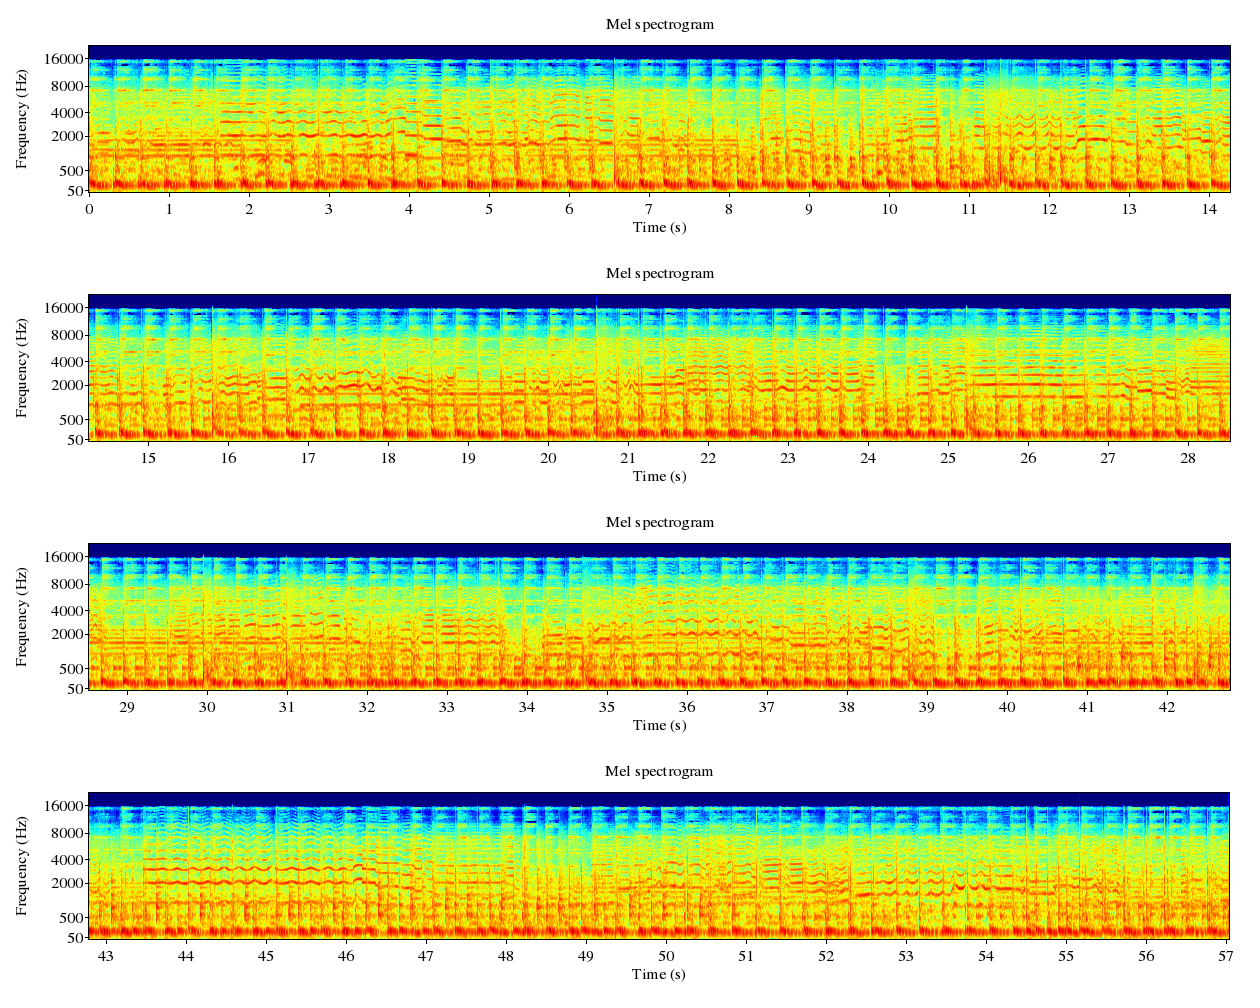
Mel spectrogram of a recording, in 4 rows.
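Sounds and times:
fast drumming on barrel drums: 0.0s - 57.0s
shrill reed pipe melody: 0.0s - 57.0s.

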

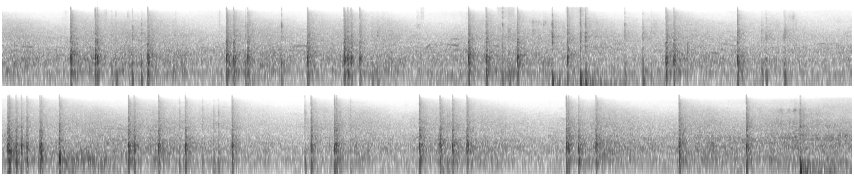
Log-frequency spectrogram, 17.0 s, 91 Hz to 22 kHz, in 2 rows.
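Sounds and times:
fireworks bangs and pops: 0.0s - 17.0s
steady rushing noise: 13.2s - 17.0s.

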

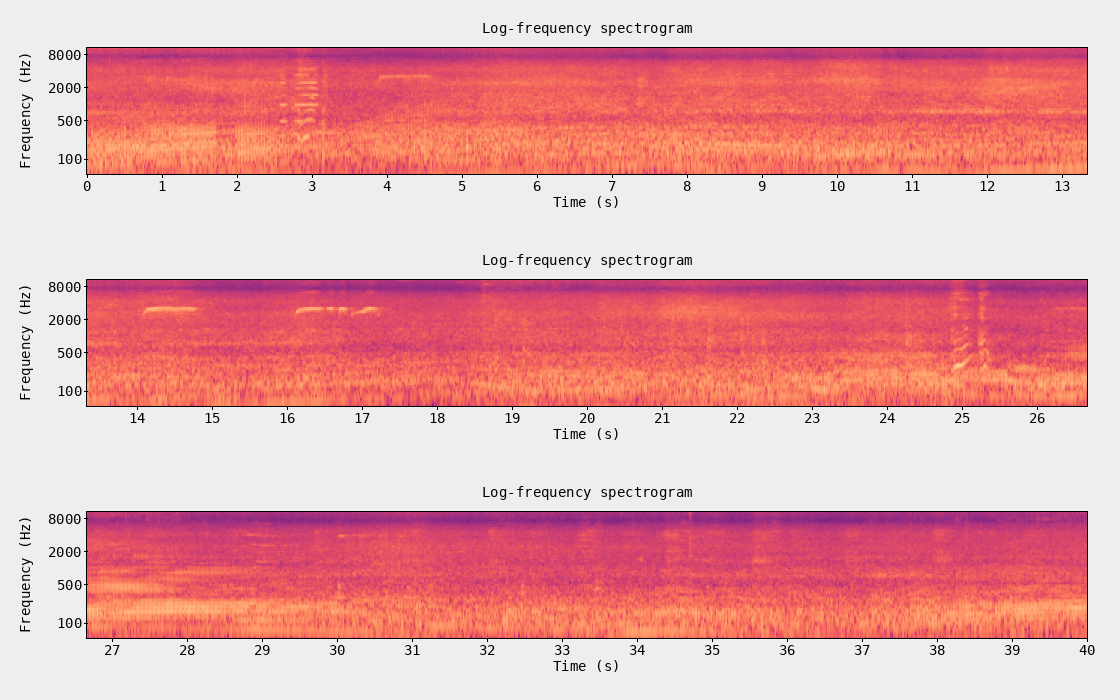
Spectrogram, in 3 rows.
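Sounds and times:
street traffic rumble: 0.0s - 40.0s.

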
